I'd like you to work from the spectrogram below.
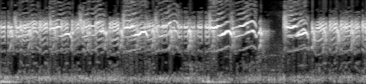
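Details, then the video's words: Small birds chatter loudly for a lure: a near-continuous wall of high-pitched twittering and slurred squeaks, with one short lull just past the middle. "Suara Pikat Burung Kecil Ribut Ampuh"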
